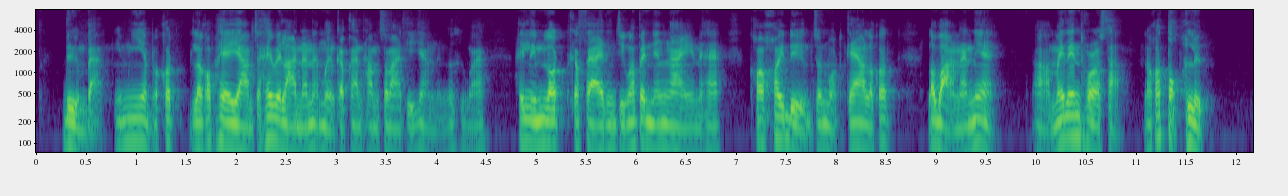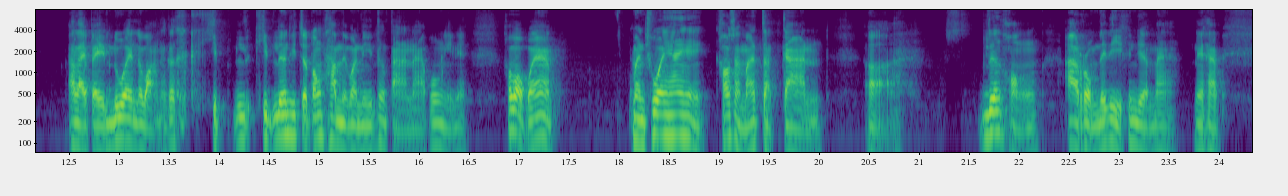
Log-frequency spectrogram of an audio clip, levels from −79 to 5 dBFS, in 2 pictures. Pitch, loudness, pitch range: 105 Hz, -17 LUFS, 90-115 Hz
